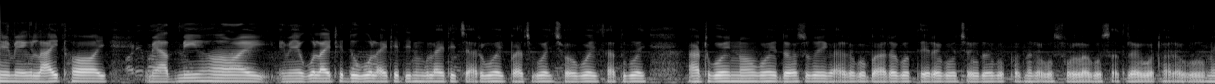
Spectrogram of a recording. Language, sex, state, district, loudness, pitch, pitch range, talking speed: Bajjika, male, Bihar, Vaishali, -17 LUFS, 135 Hz, 115-140 Hz, 280 wpm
